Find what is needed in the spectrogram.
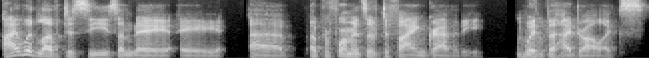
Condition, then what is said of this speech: None; typical speech.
